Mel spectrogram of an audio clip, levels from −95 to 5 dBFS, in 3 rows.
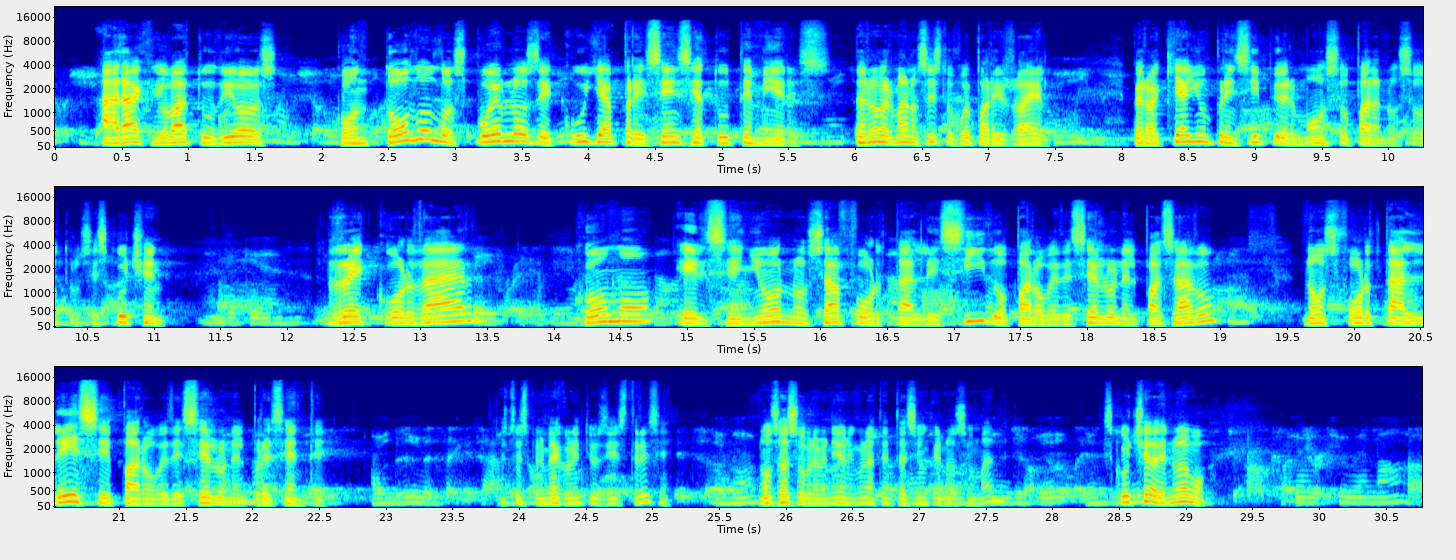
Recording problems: background chatter; noticeable; throughout; 2 voices, 15 dB below the speech

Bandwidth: 14.5 kHz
